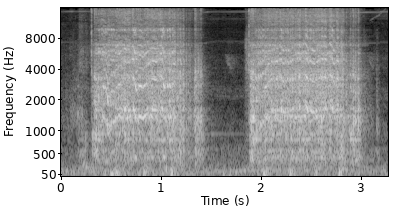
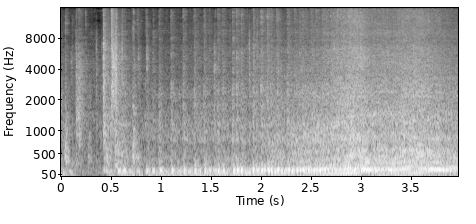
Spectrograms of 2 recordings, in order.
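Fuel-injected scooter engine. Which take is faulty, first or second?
first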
